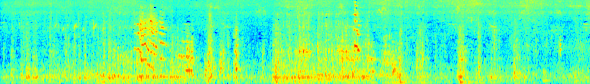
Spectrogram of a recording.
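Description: Narrow-gauge Quarry Hunslet steam locomotive and its tender running slowly past at close range, with clanking and two high squeals of metal, about two and four and a half seconds in.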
